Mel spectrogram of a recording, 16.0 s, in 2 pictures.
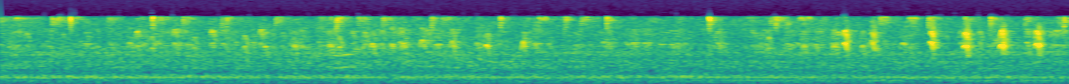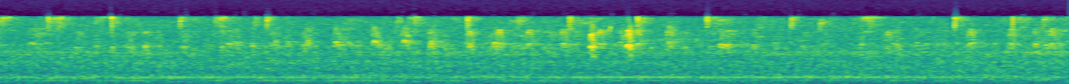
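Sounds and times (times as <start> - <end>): birds chirping: 0.0 - 16.0
faint low hum: 0.0 - 16.0.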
